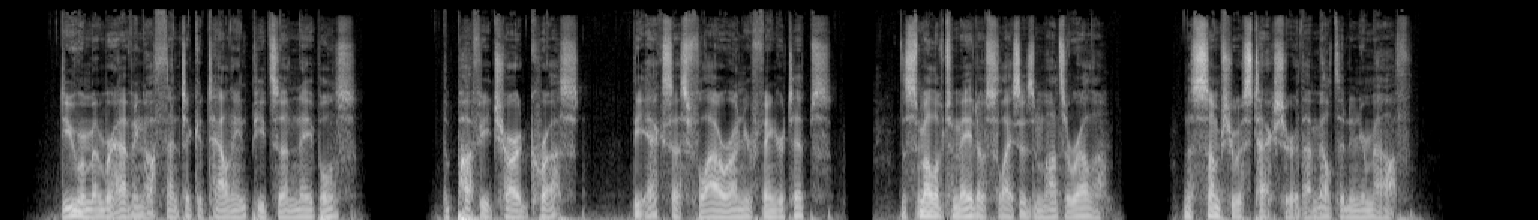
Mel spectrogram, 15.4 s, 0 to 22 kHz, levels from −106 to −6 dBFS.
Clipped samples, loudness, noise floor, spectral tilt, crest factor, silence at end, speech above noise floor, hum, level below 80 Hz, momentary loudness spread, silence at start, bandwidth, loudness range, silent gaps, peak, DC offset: under 0.1%; -28 LUFS; under -90 dBFS; -3.5 dB/octave; 22 dB; 1.25 s; over 62 dB; none; -38 dBFS; 11 LU; 0.6 s; 18 kHz; 5 LU; 3.69-4.24 s, 8.47-8.71 s, 11.25-11.66 s; -6 dBFS; under 0.1%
